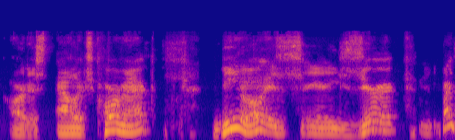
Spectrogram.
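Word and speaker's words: Xeric: Neo is a Zurich, am I pronouncing that right? A Zurich Zerich Award.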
